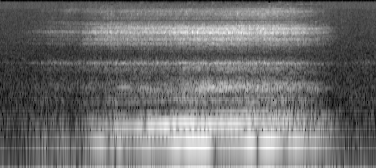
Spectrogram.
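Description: A single long, deep, rattling snore on inhalation that builds and then fades.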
